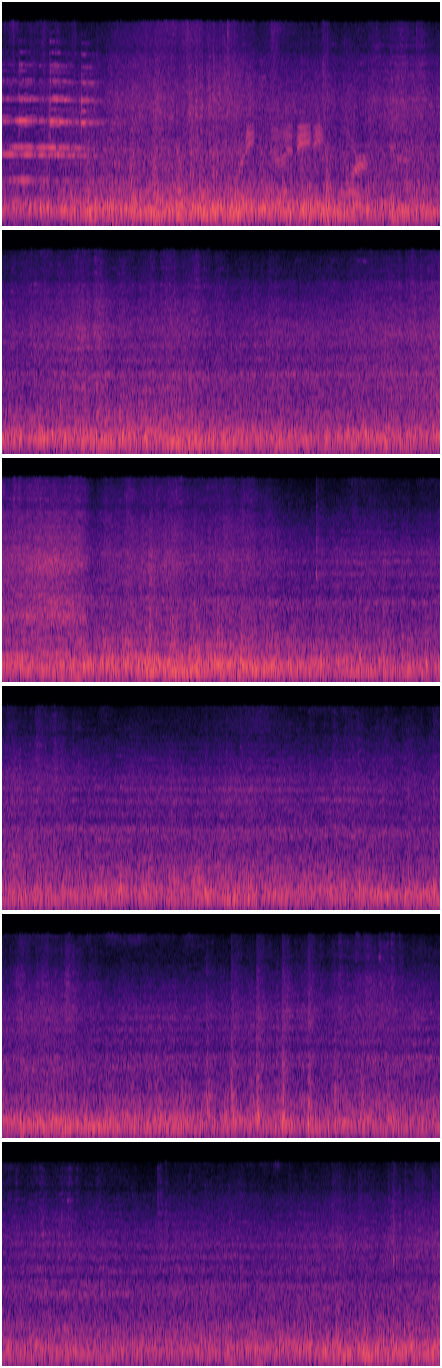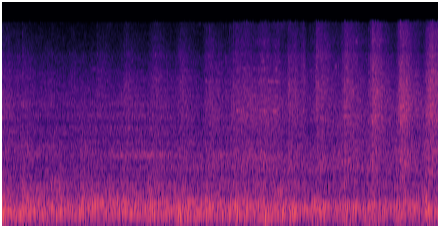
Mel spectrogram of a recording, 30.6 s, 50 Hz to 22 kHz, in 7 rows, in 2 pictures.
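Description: A long freight train passing close by at speed: a pair of EMD GP38-2 diesel locomotives go by first, then a steady rumble and clickety-clack of loaded covered hoppers and tank cars rolling over the rail joints.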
